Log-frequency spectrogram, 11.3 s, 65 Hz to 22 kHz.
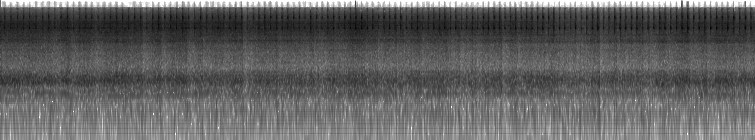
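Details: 2014 Jeep Wrangler JK cruising above 50 mph: rapid high-pitched clicking over road noise; persists after replacing both rear axles and checking diff gears, cause unknown.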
